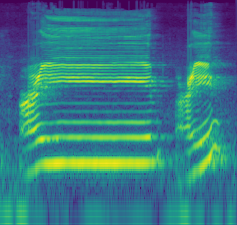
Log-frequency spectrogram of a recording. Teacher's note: আইন গলার মাঝখান থেকে হলকের মধ্যখান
